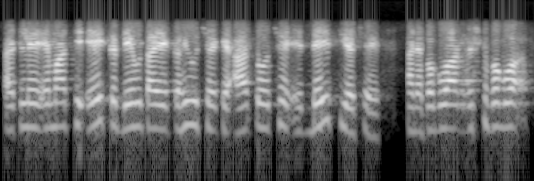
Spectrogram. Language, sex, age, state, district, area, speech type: Gujarati, male, 18-30, Gujarat, Anand, urban, conversation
